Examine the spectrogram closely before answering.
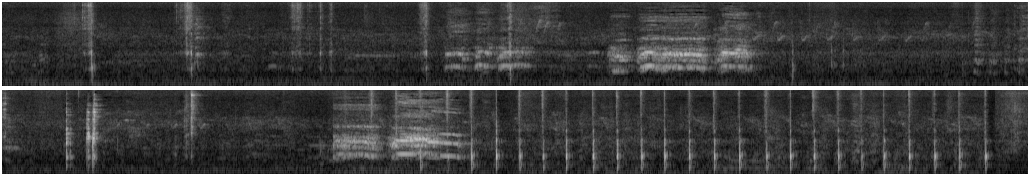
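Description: Cleaver chopping on a wooden chopping board: a few separate strokes at first, then fast, even mincing of garlic at about four to five strokes a second in the last several seconds. A rooster crows in between, most loudly about six seconds in and again near the two-thirds mark.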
